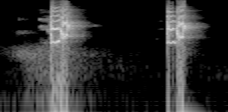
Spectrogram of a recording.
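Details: Lovebird giving the long chattering song called ngekek: two short, harsh, buzzy high-pitched bursts about a second apart, against silence.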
